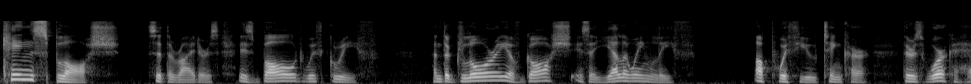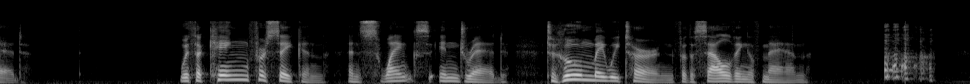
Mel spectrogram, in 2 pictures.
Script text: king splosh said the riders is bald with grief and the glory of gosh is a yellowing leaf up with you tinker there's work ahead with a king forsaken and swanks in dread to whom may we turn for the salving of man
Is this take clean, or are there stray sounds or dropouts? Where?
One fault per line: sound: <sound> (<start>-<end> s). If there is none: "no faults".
sound: laugh (18.5-19.1 s)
